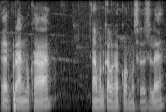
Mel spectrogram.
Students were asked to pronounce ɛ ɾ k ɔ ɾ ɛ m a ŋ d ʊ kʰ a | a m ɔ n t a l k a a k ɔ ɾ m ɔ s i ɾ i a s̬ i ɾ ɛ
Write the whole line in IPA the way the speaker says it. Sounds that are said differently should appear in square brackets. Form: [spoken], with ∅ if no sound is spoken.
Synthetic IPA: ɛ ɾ [p] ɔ ɾ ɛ [∅] a ŋ [n] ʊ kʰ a | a m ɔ n [k] a l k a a k ɔ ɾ m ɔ s [a] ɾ i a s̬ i [l] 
